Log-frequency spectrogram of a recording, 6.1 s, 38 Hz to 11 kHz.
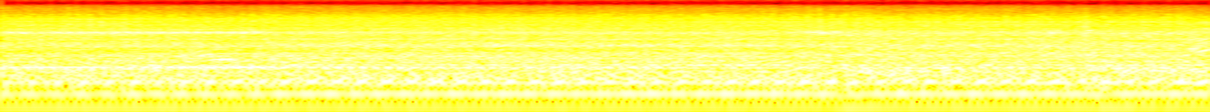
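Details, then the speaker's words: Case 5230 tractor after jumping the unhooked cylinder relay wire: steady diesel drone, drive engaging and moving with no slipping or grinding; transmission now normal. "She's driving. You can hear it engaging."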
